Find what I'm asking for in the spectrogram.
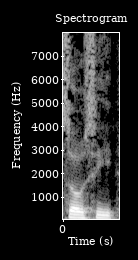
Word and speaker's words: Soucy: who it looks like Saucy, but it's pronounced Soucy.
